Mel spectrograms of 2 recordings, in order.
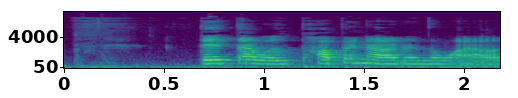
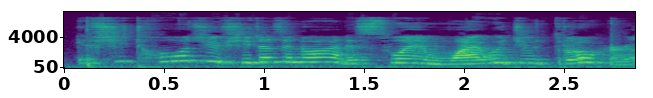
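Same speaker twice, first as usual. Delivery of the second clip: higher, indignant mom impression; mock outraged mom, pitched up and rising in force; pissed mom; 7 semitones higher, 3 dB louder than usual. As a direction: re-enact an angry mother's scolding. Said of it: "she was, she was pissed".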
